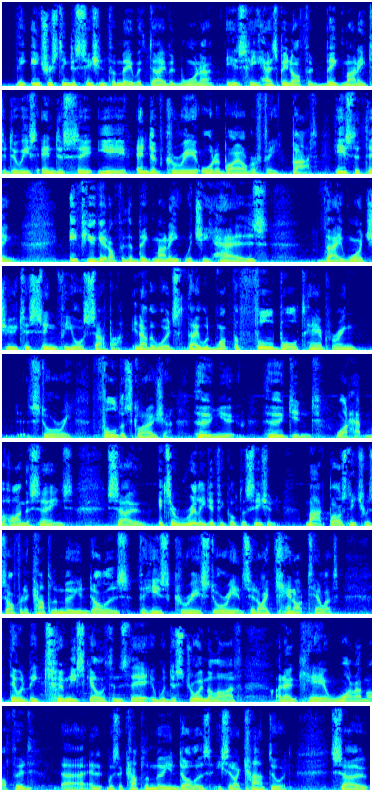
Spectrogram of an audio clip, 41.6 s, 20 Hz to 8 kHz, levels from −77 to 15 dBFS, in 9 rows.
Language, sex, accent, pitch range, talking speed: English, male, Australian, 95-125 Hz, 180 wpm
